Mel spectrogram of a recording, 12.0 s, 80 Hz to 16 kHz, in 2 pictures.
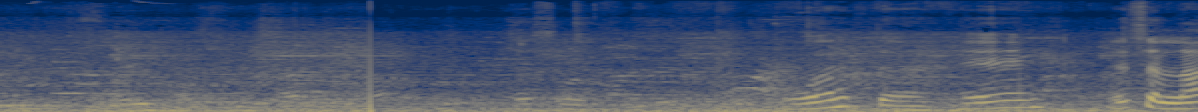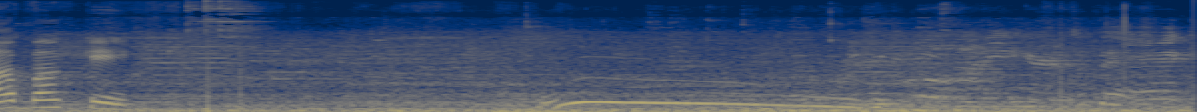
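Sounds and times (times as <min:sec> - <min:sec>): low room rumble: 0:07.5 - 0:11.9.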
